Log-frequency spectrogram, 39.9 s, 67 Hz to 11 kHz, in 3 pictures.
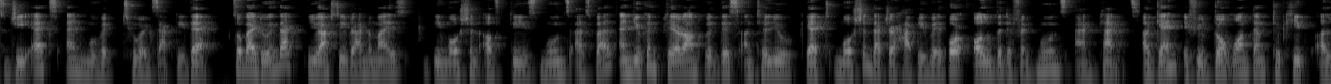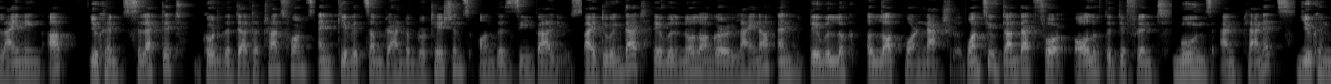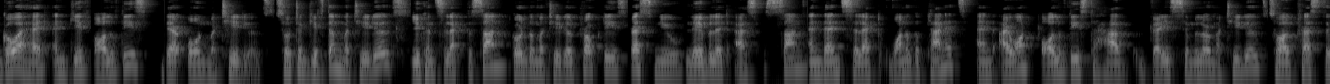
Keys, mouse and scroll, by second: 0.0 g, 2.2 scroll down 6, 2.2 space, 3.6 scroll up 2, 4.2-4.9 shift+middle drag, 6.1 click, 6.1-7.5 scroll down 2, 6.1 space, 7.5-9.5 drag, 9.5 g, 10.2 scroll down 2, 10.6 scroll up 2, 12.1-12.5 shift+middle drag, 12.5 scroll up 2, 13.0 shift+middle click, 14.1 click, 16.6 click, 18.4 click, 19.1 click, 19.9 drag, 21.1 click, 21.1 scroll down 2, 21.4 space, 22.2 space, 23.0 click, 23.8 click, 25.0-26.2 drag, 26.2 scroll down 5, 26.2 space, 27.2 scroll up 2, 27.6-28.0 scroll down 2, 29.4 space, 29.8 space, 30.3 scroll down 2, 30.6 middle click, 30.7 scroll up 2, 31.0 click, 32.1 click, 32.9 click, 33.5-34.7 drag, 35.5 click, 36.7 scroll down 2, 37.0 middle click, 37.7 scroll up 3, 38.2 shift+middle click, 38.9 scroll down 2.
